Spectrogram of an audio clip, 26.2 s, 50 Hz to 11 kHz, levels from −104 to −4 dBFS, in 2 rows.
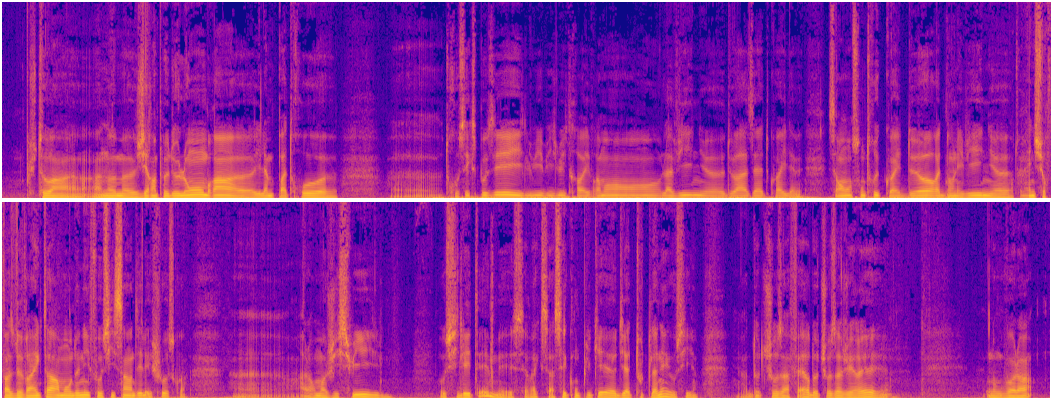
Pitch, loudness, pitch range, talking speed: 105 Hz, -23 LUFS, 100-115 Hz, 220 wpm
